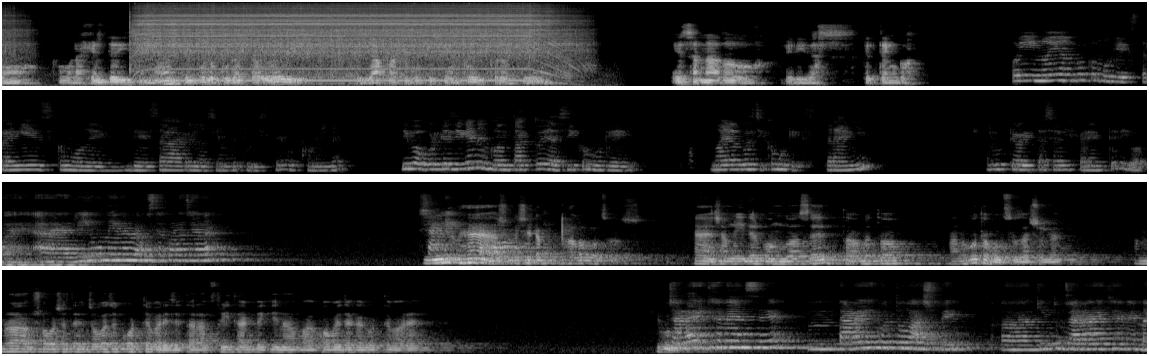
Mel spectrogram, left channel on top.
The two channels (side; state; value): both; different; correlation 0.00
